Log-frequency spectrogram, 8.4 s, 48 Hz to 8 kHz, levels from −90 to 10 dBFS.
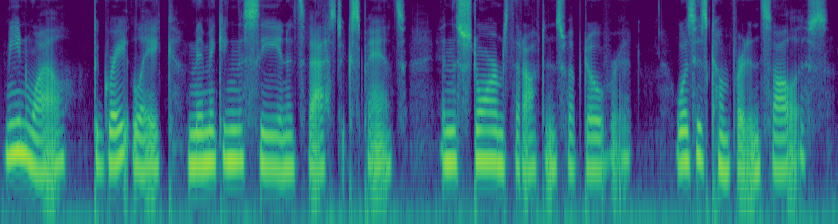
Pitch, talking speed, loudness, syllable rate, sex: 190 Hz, 170 wpm, -18 LUFS, 4.9 syllables/s, female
